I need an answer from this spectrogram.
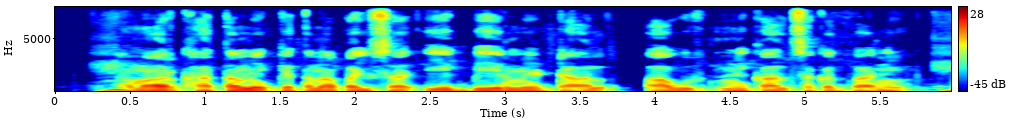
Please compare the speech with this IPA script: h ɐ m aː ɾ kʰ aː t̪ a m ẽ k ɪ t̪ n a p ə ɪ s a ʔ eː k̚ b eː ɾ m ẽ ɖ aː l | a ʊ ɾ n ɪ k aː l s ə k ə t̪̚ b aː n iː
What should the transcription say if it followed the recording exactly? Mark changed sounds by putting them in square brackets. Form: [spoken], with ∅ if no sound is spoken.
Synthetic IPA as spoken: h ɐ m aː ɾ kʰ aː t̪ a m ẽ k ɪ t̪ n a p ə ɪ s a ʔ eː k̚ b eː ɾ m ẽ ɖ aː l | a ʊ ɾ n ɪ k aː l s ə k ə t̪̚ b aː n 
